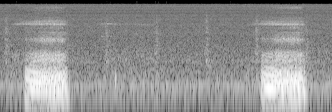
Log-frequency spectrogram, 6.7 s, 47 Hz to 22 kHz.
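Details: Beagle snoring in sleep: two loud, rough, rattling snores about 4.7 seconds apart with quiet breathing between them; owner says it is not as loud as it can get.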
